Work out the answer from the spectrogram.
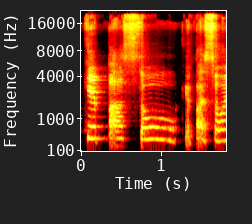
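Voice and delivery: high, stretched, anxious question; retold worry. Mother to crying daughter on the phone, worried. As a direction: re-enact an alarmed parent asking.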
